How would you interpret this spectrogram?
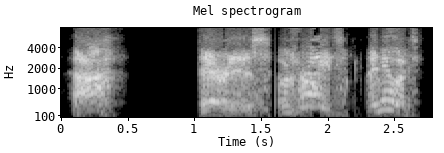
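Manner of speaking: high, triumphant burst settling back down; excited discovery. Acted. Helper finding the thing he suspected, excited. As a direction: crow over being proved right.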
